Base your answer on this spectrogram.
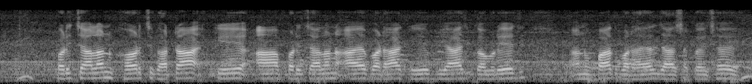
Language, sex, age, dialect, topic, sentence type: Maithili, male, 31-35, Eastern / Thethi, banking, statement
